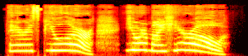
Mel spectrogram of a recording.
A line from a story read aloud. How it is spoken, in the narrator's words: excitedly and screamed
